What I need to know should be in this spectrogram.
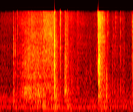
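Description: A paper trimmer blade slides along and cuts paper.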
